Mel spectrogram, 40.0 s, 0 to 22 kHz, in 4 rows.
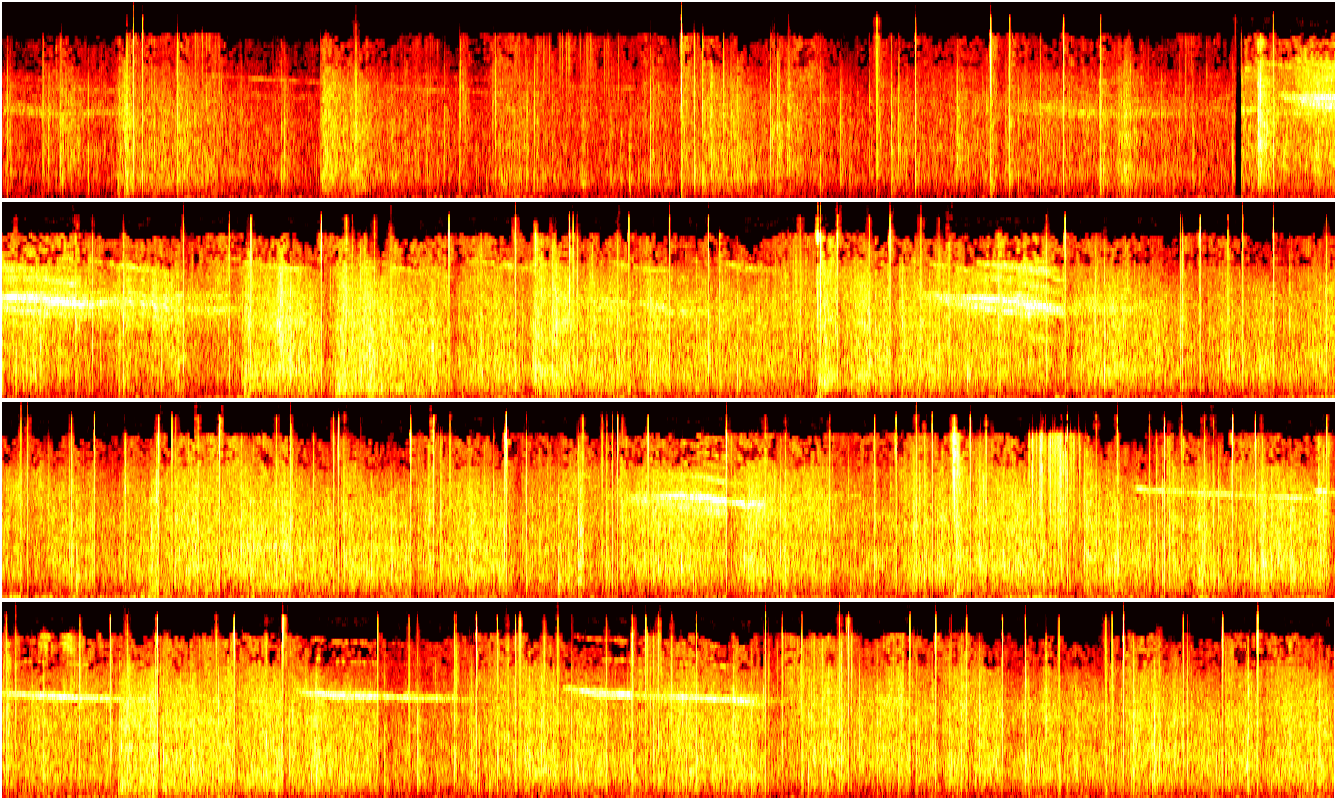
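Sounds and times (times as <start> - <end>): falling firework whistles: 0.0 - 39.9
fireworks bangs: 0.0 - 39.9
fireworks crackling and popping: 0.0 - 39.9.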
